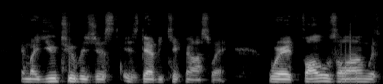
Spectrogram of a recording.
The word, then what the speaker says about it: Kicknosway: But it's Devon Kicknosway.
